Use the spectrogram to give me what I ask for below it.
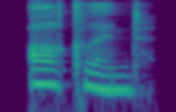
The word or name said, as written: auckland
